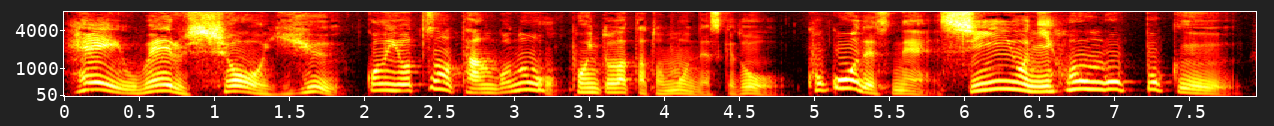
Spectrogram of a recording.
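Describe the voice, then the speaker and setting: A man's voice: high voice, wildly swooping pitch, a little fast, few pauses, darkish tone. A man working as a vocal trainer, reacting to a music video and breaking down the singing in an enthusiastic, chatty way. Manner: enthusiastic, chatty, often adds ね; sings short snippets to demonstrate.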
